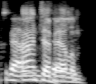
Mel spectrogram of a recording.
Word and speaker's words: Antebellum: What was the Appabellum or something? I'm pronounced. – Antebellum. – Antebellum.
